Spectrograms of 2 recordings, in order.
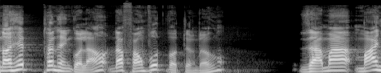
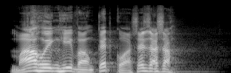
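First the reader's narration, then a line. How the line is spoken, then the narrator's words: Cold. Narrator (Vietnamese): Ma Huyết Vương lạnh lùng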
